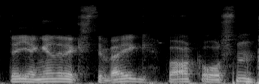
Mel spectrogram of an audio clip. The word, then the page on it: reksteveig: Numedalsmål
